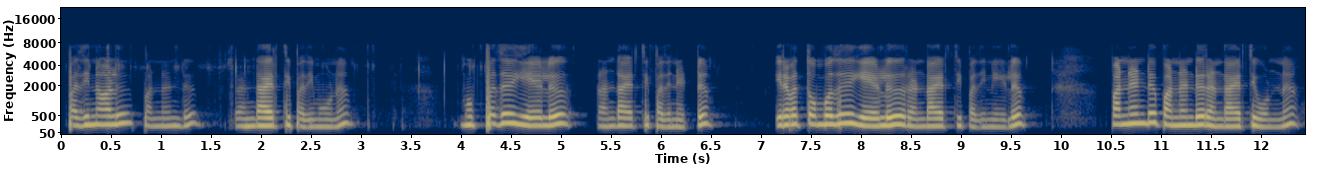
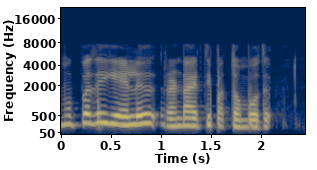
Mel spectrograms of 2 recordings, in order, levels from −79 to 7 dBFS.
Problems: none marked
